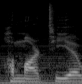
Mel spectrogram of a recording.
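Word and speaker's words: ἁμαρτία: Rough breathing, so it makes an H sound. Hamartia, we have that H sound at the beginning.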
